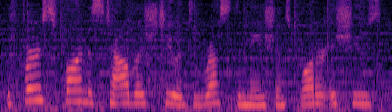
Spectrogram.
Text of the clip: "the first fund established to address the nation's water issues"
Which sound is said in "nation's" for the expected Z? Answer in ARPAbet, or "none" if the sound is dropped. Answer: Z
